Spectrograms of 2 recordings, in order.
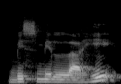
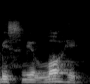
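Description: First: The 'l' in 'llahi' is light and thin. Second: The 'l' in 'llahi' is heavy and thick. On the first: The speaker calls it right. "tidak perlu ditebalkan" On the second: The speaker calls it wrong.

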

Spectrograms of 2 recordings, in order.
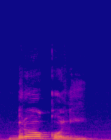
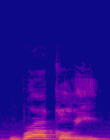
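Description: First: It is pronounced with Spanish sounds. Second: It is pronounced with English sounds. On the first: "Brócoli, en español" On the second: "Inglés"

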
